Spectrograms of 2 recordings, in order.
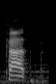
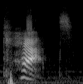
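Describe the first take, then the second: First: It is said in a Filipino accent. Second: It is said in an enunciated American accent. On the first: "Usually in a Filipino accent, a cat is cat" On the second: "she'd really pronounce it like cat"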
